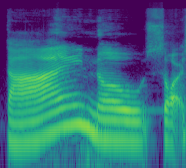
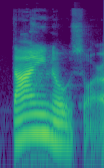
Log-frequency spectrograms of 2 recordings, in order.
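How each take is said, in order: First: Drawn out slowly, syllable by syllable; slow syllable-timed model word. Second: Said in the usual way. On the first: Shown as a demonstration. Therapist slowly modelling the word for the child to copy. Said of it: "Say it together". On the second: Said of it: "you put it up and you say".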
